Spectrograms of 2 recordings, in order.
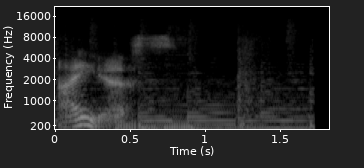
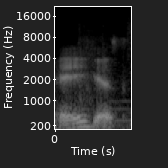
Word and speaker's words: Aegis: They pronounce it Aegis. Aegis. I've heard everyone else call her Aegis. I guess it's Aegis, technically. I'm Aegis.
